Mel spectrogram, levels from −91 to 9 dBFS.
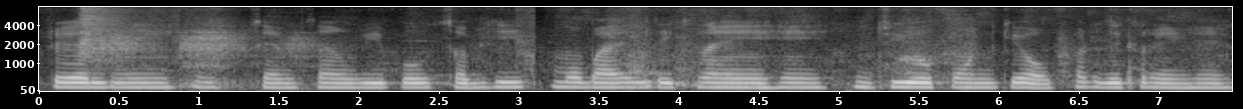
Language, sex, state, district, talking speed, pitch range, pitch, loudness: Hindi, female, Bihar, Bhagalpur, 130 wpm, 155-165 Hz, 160 Hz, -16 LUFS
